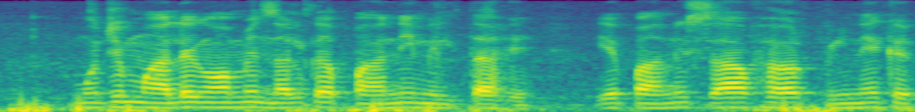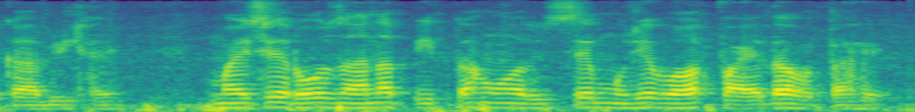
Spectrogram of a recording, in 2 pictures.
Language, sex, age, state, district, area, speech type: Urdu, male, 45-60, Maharashtra, Nashik, urban, spontaneous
